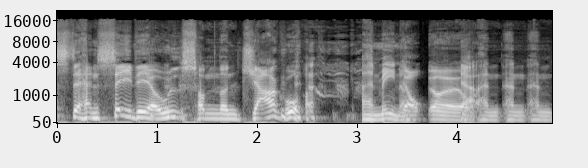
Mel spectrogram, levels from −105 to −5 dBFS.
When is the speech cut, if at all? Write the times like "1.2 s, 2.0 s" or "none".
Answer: 3.1 s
